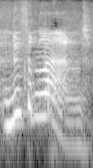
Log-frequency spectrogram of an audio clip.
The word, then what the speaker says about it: Newfoundland: newfoundland hey enough violence on this show newfoundland is the correct pronunciation and in 1876 a man was killed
